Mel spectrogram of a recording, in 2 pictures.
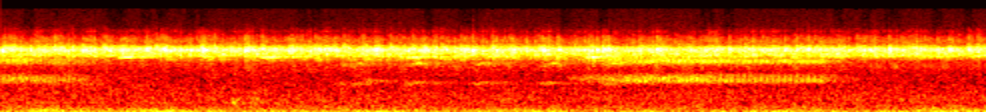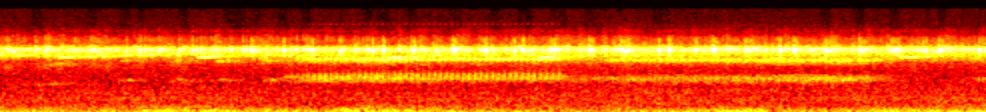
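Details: Night chorus of tree frogs from North Carolina backwoods swamp: unbroken high-pitched ringing drone overlaid by lower nasal trills in bursts of one to two seconds, separated by short gaps.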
